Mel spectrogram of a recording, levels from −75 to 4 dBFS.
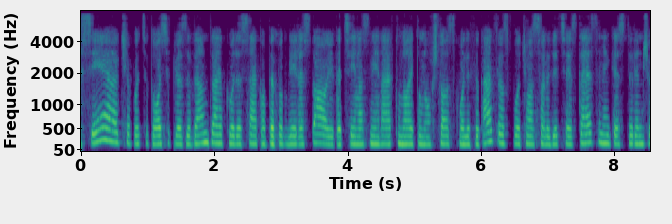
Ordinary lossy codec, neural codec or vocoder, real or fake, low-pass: AAC, 32 kbps; codec, 24 kHz, 0.9 kbps, WavTokenizer, medium music audio release; fake; 7.2 kHz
